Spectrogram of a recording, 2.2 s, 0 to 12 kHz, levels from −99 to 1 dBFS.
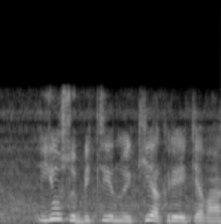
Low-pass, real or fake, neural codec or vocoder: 7.2 kHz; fake; codec, 16 kHz, 4 kbps, FunCodec, trained on Chinese and English, 50 frames a second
